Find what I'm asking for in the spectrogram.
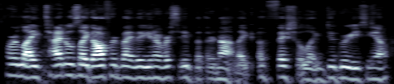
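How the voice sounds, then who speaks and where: Gravelly, fairly low and quick, the voice comes from a twentysomething Spanish woman vlogging as a PhD student in English. She tells a meandering story to camera, chatty and full of "like" and "you know," bringing quoted lines to life with lively voices.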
